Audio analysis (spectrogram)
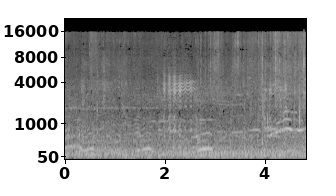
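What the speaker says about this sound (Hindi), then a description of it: "130 बकरा है, सारे खूबसूरत माशाल्लाह से" Goats bleating in a livestock market with a herd of about 130, several wavering calls rising over a busy crowd and steady talk nearby.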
